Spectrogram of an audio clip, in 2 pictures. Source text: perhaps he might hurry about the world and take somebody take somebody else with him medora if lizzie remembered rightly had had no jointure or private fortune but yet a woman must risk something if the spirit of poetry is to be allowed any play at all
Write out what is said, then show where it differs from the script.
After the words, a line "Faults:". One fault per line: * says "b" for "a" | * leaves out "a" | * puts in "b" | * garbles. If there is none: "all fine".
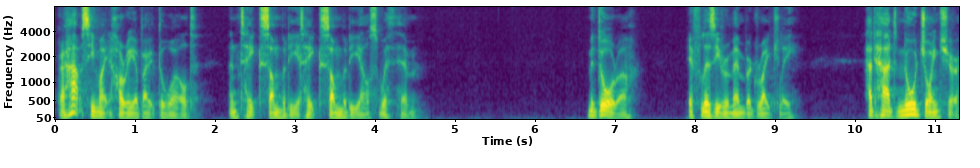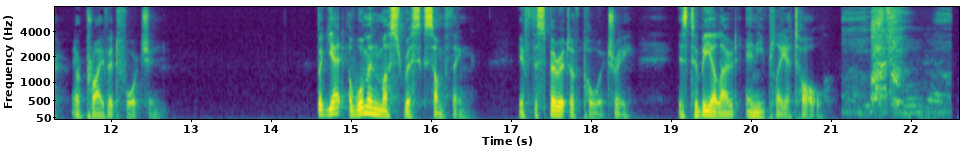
perhaps he might hurry about the world and take somebody take somebody else with him medora if lizzie remembered rightly had had no jointure or private fortune but yet a woman must risk something if the spirit of poetry is to be allowed any play at all
Faults:
all fine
